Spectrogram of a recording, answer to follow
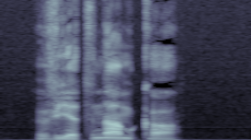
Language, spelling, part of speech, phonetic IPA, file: Polish, Wietnamka, noun, [vʲjɛtˈnãmka], Pl-Wietnamka.ogg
